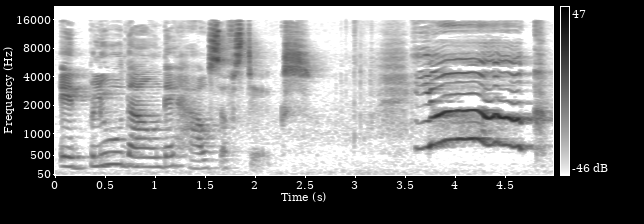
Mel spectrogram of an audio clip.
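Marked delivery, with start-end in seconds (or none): 3.7-4.9 very high, loud yuck; disgusted squeal. Acted. Pigs squealing at the snotty sneeze. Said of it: "squealed the little pigs".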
